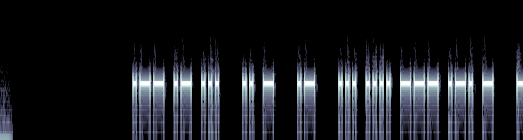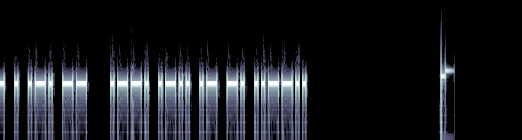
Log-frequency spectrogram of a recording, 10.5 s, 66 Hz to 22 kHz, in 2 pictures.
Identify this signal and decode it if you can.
Morse code, heard as a keyed tone, about 36 wpm, 700 Hz. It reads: WAS IT A SHORT TERM PLAN?
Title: Sentences from Top 1000 Words - Review Part 4 - 35wpm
